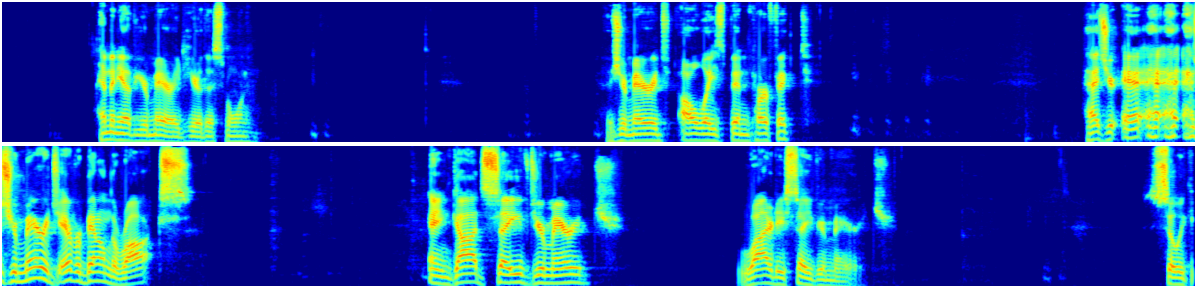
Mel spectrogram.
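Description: A man speaks calmly into a microphone in short phrases with pauses.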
